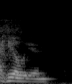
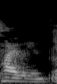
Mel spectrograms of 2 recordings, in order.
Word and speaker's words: Hylian: It's pronounced Hylian, not Hylian. I've always said Hylian since Ocarina of Time. Nope, it's Hylian.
